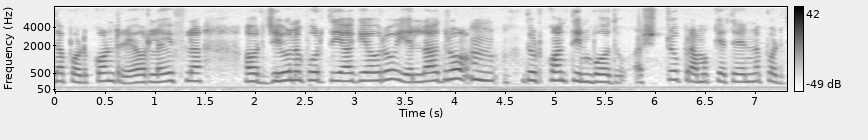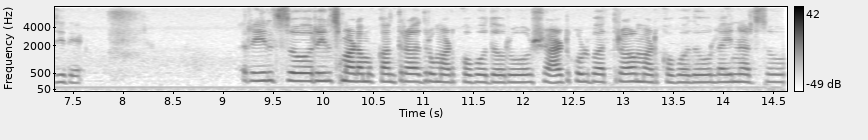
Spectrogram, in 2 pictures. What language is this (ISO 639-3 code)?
kan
